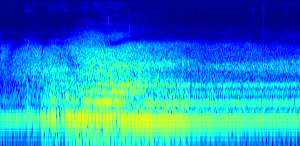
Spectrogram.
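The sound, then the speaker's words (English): A heavy school bus engine rumbles with a deep, steady drone, swelling louder as it pulls in where kids are waiting and then settling into a constant idle. No one speaks. “Kids waiting for the school bus. It must be due any minute now.”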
